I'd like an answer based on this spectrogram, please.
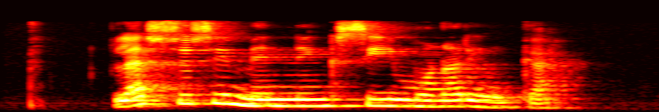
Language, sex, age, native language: Icelandic, male, 8, Icelandic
